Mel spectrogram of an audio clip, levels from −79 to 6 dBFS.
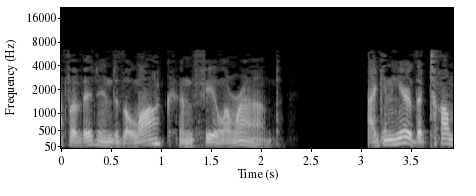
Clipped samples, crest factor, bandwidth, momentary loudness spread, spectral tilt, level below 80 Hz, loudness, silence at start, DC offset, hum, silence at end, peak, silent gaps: under 0.1%; 18 dB; 6.6 kHz; 9 LU; -7.5 dB/octave; -46 dBFS; -19 LUFS; 0 s; under 0.1%; none; 0 s; -2 dBFS; 2.53-3.03 s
